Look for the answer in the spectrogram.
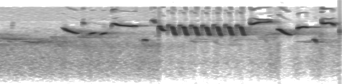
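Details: Wren's rapid 'tembakan rapat' song for training songbirds: after a faint start, a fast burst of high, tightly packed staccato notes, then scattered whistled chirps.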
